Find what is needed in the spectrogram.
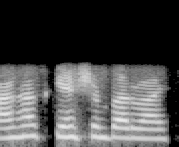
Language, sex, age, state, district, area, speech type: Kashmiri, female, 18-30, Jammu and Kashmir, Kulgam, rural, conversation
